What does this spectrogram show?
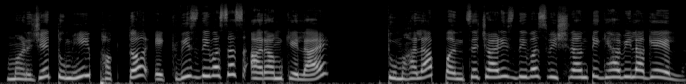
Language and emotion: Marathi, surprised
